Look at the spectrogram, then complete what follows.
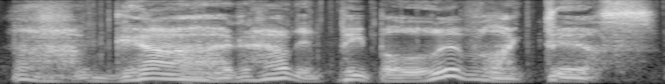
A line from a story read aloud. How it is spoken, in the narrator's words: he groaned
